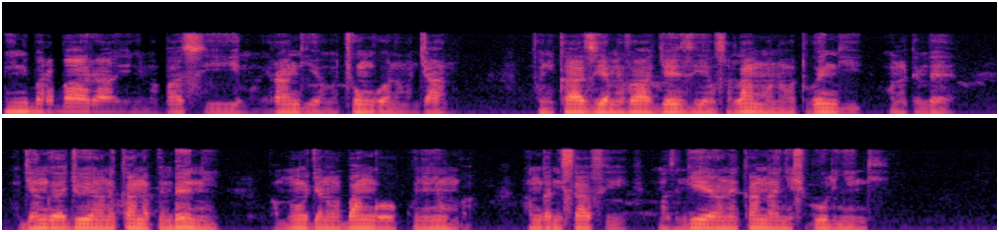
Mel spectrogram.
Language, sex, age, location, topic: Swahili, male, 25-35, Nairobi, government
